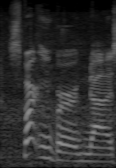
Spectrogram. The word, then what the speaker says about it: Spartanburg: She's joining us from Spartanburg, South Carolina.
